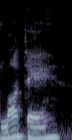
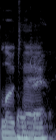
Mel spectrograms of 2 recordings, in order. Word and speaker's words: Lotte: So the first, the actress that voice Lotte, or I'm not sure how they pronounce it in the English. Is just Lot. – They don't say Lot. It's like Lotte. – Lotte, right?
